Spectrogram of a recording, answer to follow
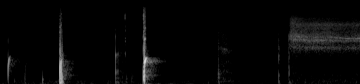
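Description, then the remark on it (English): Two sharp, loud pops, a fake imitation of a cork being pulled from a wine bottle, with a few small clicks between them, followed by a steady, bright hiss meant to suggest wine being poured. “So forgive us unless we want to make a fake pop pour.”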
